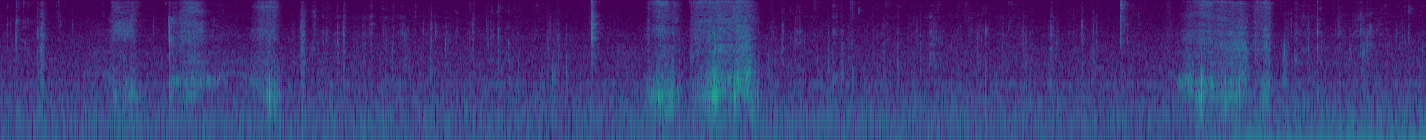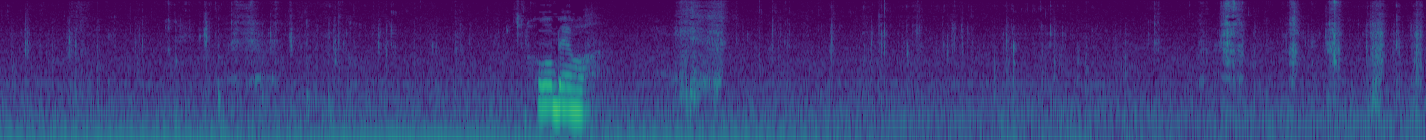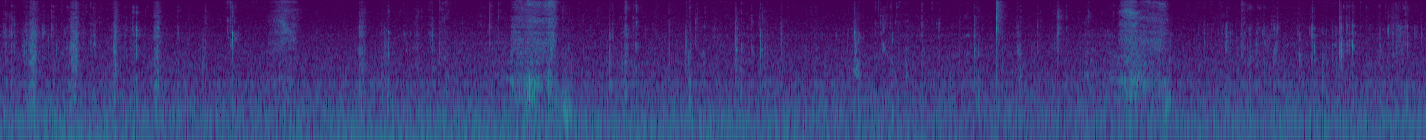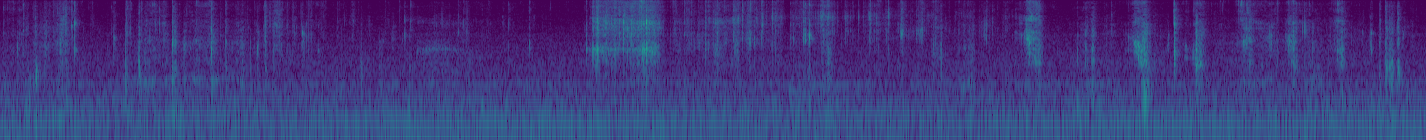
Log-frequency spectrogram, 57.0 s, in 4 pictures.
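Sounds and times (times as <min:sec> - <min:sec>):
crunchy bite into fried food: 0:48.6 - 0:52.2.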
